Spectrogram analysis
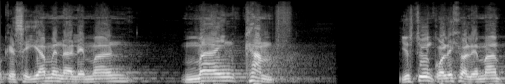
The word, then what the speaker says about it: Mein Kampf: Usted sabe, hermano, Hitler, él escribió un libro que se llama en alemán Mein Kampf. Yo estuve en colegio alemán, por eso el alemán se pronuncia tal como se lee casi Mein Kampf, que es mi lucha.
